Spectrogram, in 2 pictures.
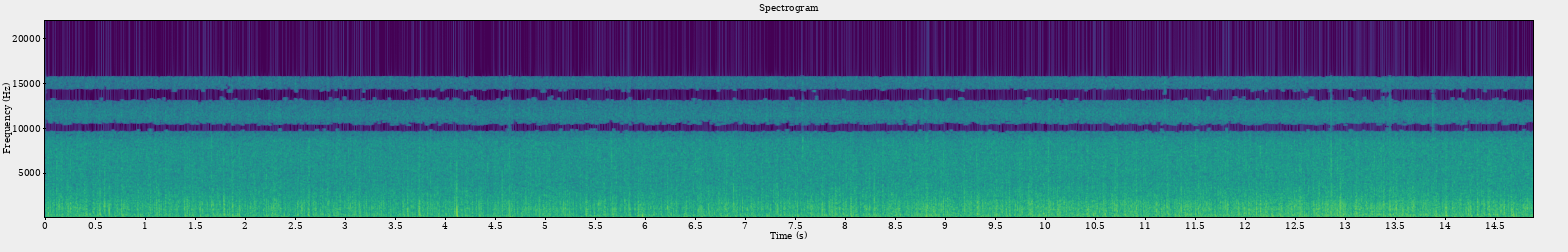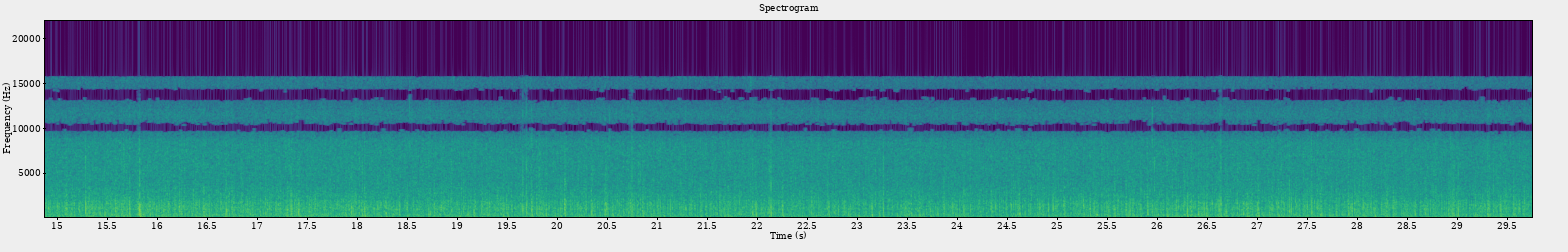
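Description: Gentle rain falls on forest leaves and a wet road.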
